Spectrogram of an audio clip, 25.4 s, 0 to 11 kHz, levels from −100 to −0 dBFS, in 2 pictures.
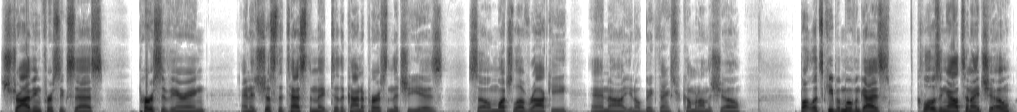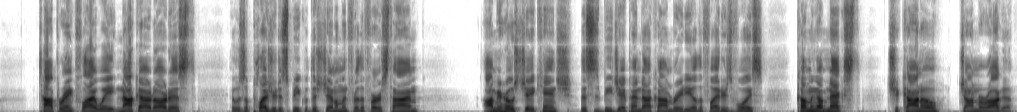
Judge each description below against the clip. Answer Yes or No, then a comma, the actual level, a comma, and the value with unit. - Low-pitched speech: No, medium, 160 Hz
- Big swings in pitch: Yes, wide, 5.8 semitones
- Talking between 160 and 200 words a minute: Yes, average, 180 wpm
